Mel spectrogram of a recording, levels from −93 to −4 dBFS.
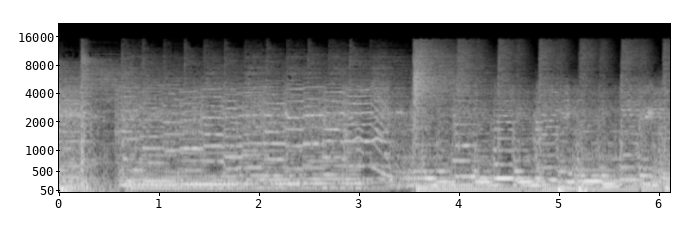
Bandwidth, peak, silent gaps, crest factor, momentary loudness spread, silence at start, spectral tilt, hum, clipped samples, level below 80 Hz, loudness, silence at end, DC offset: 15.5 kHz; -4 dBFS; none; 12 dB; 4 LU; 0 s; -5.5 dB/octave; none; under 0.1%; -26 dBFS; -17 LUFS; 0 s; under 0.1%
